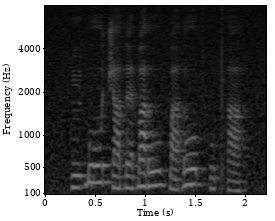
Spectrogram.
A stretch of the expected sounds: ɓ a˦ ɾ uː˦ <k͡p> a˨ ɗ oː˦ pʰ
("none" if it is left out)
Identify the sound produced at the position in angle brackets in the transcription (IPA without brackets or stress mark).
k͡p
